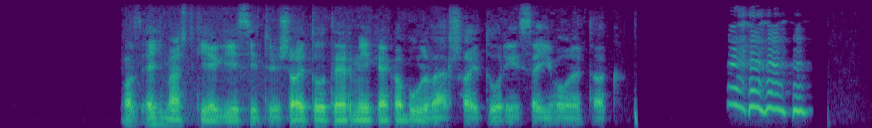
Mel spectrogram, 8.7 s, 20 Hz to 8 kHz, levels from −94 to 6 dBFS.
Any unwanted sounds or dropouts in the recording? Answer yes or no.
yes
